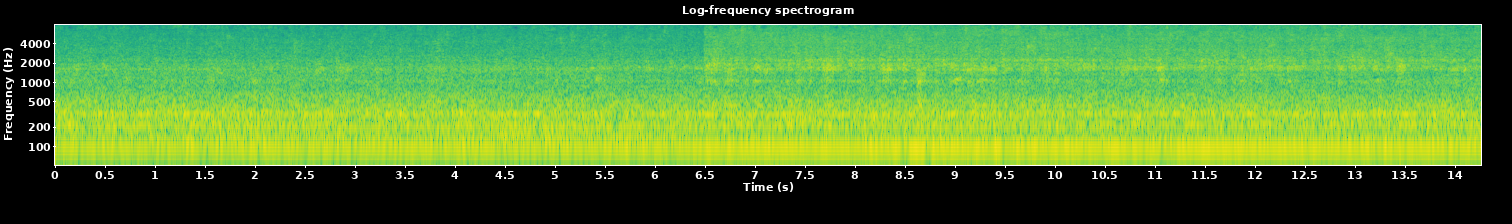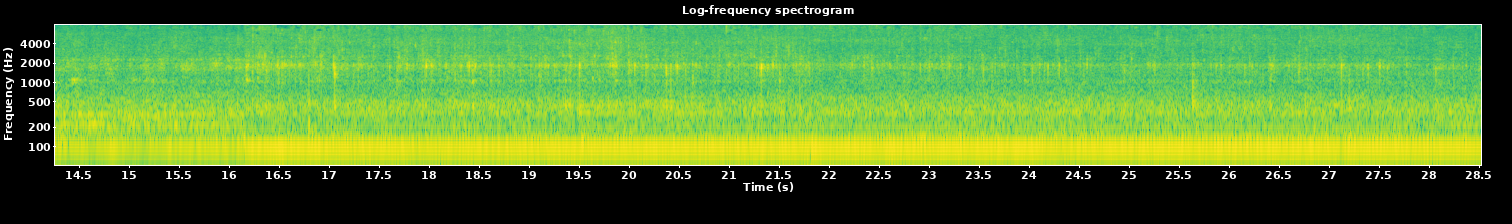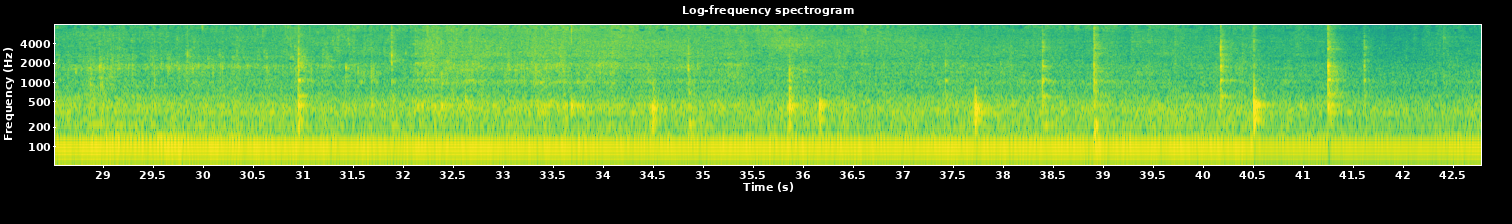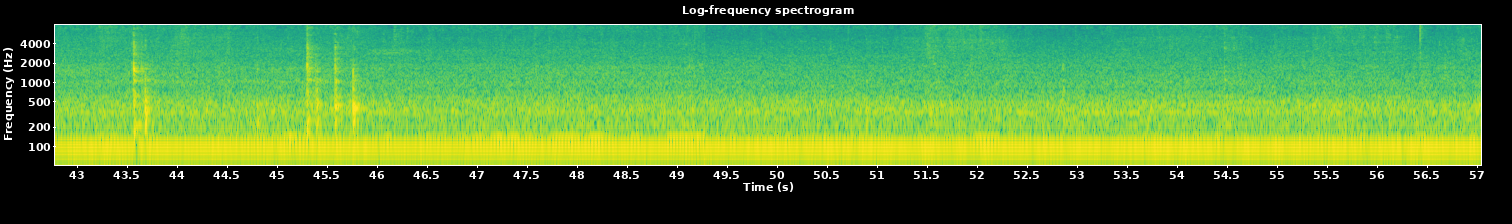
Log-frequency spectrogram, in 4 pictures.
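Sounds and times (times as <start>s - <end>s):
chicken sizzling in oil: 6.5s - 44.7s.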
